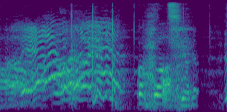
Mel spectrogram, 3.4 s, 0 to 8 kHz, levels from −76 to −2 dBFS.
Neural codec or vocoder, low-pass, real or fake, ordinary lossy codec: vocoder, 44.1 kHz, 80 mel bands, Vocos; 7.2 kHz; fake; none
